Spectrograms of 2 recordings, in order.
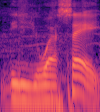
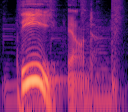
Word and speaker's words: the: the vowels a so when you have the definite article before a vowel sound you should pronounce like this the for example the United States the USA the UK so you always pronounce like the so you're are watching a movie when the movie is over you're going to see the end not the end okay the end so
